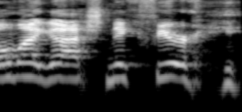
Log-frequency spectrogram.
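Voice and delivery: mock high, loud, drawn-out starstruck fangirl gush. Retelling a trailer scene, imitating Ms. Marvel fangirling out. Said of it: "she's, like, fangirling out".

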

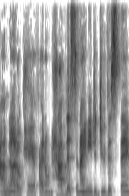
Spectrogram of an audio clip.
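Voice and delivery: ordinary talk

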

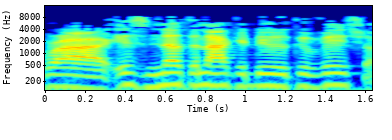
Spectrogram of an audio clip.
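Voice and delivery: ordinary talk

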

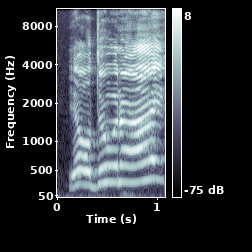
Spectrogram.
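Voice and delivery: mock, high-pitched, hollered call. Retelling a man in a pickup truck calling across a parking lot: imitating a man yelling. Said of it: "he yells at me from the parking lot".

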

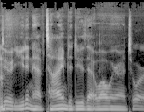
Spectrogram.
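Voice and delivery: plain

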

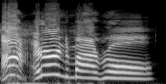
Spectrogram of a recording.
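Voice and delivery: very high, loud, slow cartoon-mouse squeak. Pretending to be the actress thanking Mike for the praise: Sheri Moon impression. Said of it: "She sounds like Mickey Mouse".

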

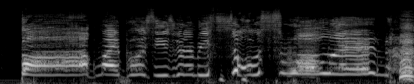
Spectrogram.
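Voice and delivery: very high, very loud, drawn-out primal scream. Retelling what a client screamed during birth: imitating a client screaming. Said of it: "my client just screamed".

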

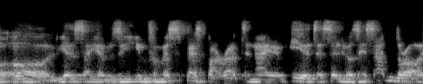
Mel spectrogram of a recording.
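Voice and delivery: put-on hammed-up comedy French accent played for laughs. Describing a favourite scene, imitating Patrick Stewart's comedy French accent. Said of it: "putting on his comedy French accent".

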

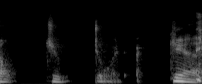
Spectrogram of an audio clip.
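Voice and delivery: low, deep voice pushed through closed teeth. Imitating what a woman would say, leaning down: deep voice through pursed lips. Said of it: "she gets this deep voice".

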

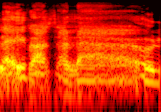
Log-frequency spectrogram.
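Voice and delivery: put-on scream, slow and high.

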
